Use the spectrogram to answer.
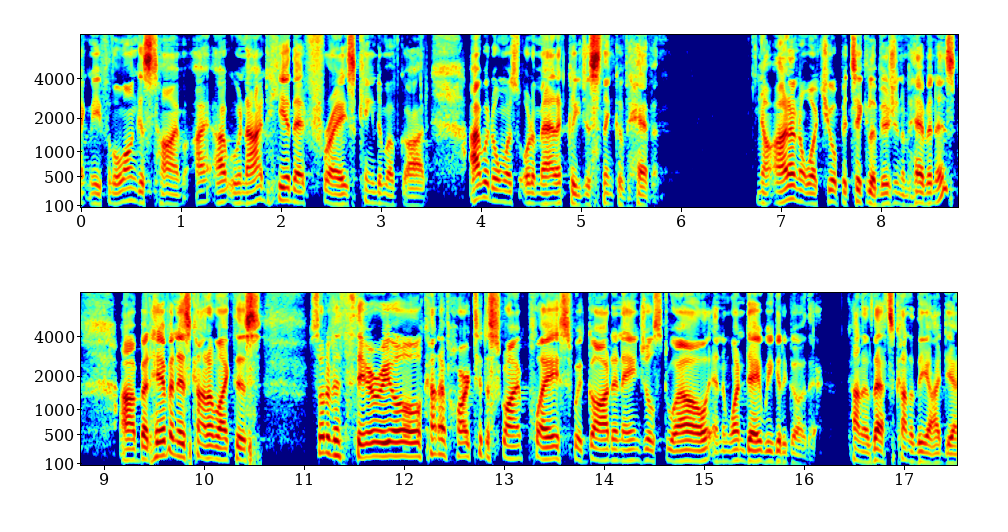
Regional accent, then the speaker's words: South Africa; now in United States; I'm an American. Technically, I'm South African

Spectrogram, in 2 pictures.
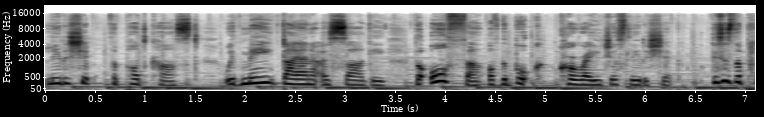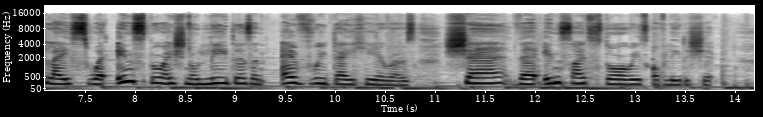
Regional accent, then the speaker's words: Nigeria; And I'm Nigerian by birth.

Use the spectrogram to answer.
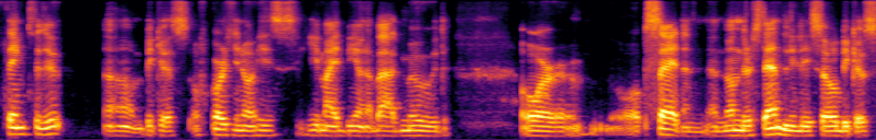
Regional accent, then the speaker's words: Venezuela; I grew up in Venezuela. I was born over there

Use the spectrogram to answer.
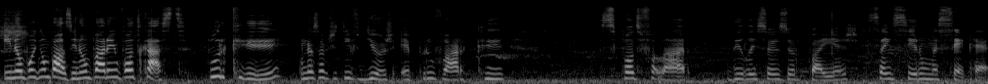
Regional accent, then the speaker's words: Portugal; nós, enquanto portugueses, por acaso temos bastante sorte

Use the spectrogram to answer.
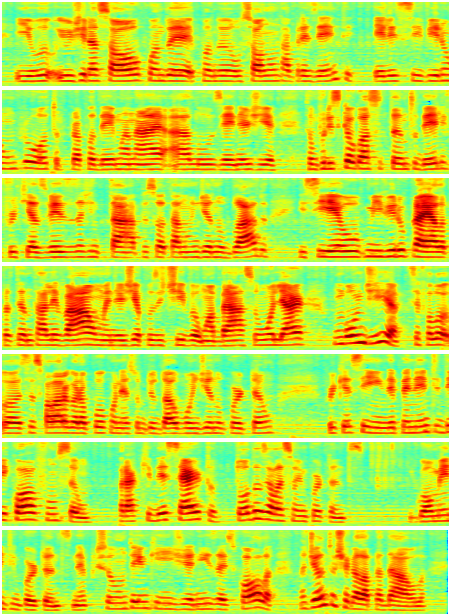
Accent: Paranaguá, Paraná, Brazil

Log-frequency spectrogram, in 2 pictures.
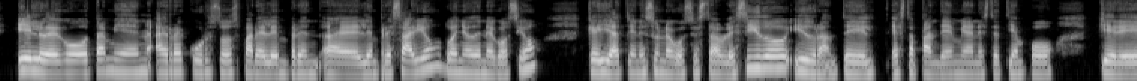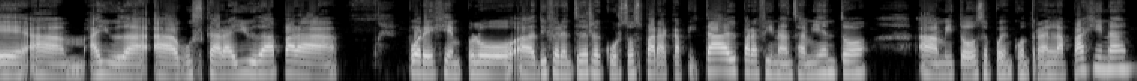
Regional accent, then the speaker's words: San Diego, California, United States; also born or lived in Tijuana, Mexico / Washington, D.C.; yo crecí en San Diego, California y ah, por un tiempo viví en Tijuana

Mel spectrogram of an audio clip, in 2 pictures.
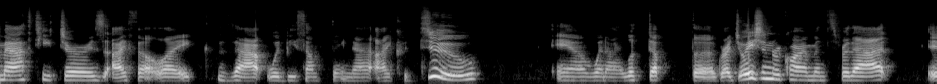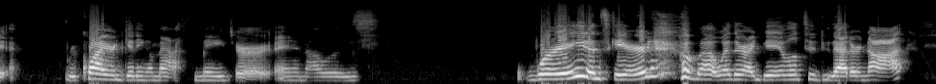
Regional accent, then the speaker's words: Irvine, California, United States; moved away as an adult; now in Houston, United States; I grew up in Irvine. It's a small city in Orange County, California, in Southern California.

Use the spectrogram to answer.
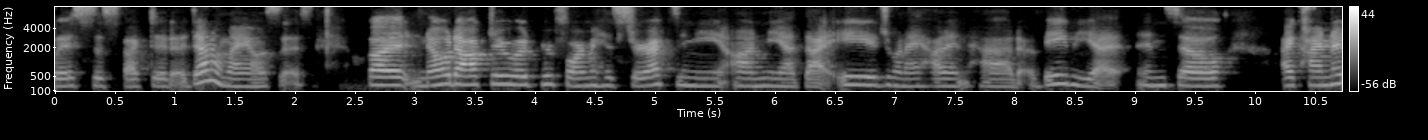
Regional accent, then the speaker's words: Minnesota, United States; I was born in Minnesota

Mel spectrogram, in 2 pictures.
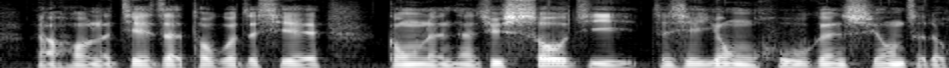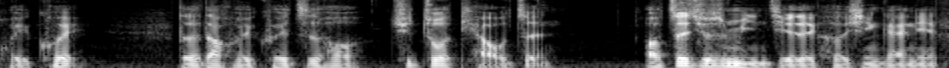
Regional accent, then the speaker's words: Taiwan; moved away as an adult; now in Singapore; 我也是台湾人当时十多年前到了新加坡去

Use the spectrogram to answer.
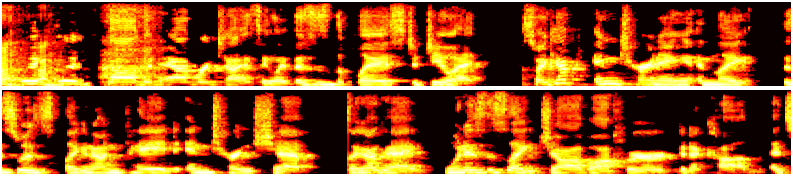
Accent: Chicago, Illinois, United States; I'm a native Chicagoan. I grew up in the suburbs, and now I'm on the south side

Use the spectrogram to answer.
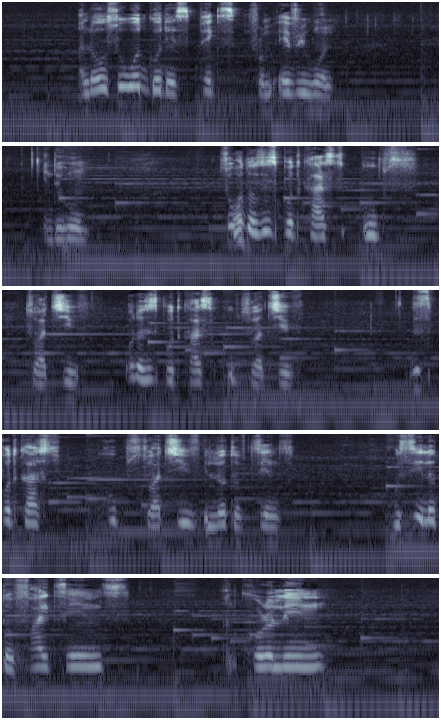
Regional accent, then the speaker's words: Lagos, Nigeria; I'm from Lagos, Nigeria

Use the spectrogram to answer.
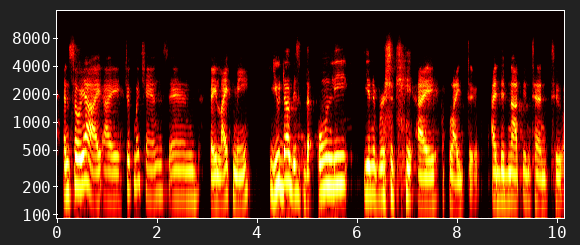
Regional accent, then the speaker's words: Philippines; English is a second language; moved away as an adult; also born or lived in Masbate Island; now in United States; I'm from the Philippines. I was born in the Philippines. I grew up there as well

